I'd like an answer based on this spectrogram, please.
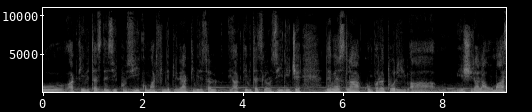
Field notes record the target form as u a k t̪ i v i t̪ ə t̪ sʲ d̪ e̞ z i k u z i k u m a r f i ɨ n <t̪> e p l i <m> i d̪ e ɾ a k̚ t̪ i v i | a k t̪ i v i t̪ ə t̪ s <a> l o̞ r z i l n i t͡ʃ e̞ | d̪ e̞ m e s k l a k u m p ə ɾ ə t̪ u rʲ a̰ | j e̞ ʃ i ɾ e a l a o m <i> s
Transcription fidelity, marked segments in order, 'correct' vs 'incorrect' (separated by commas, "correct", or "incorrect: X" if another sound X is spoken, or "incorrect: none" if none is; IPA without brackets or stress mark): incorrect: d̪, incorrect: n, incorrect: i, incorrect: a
